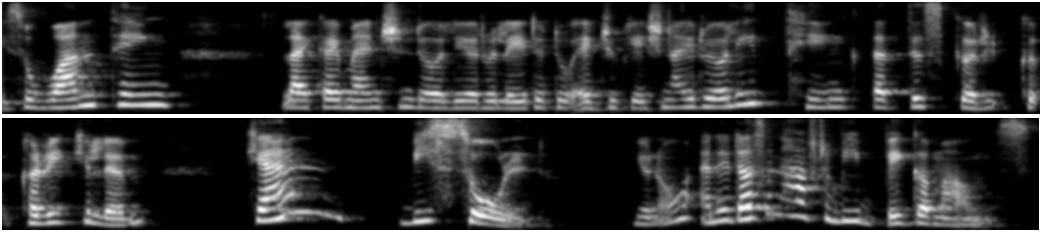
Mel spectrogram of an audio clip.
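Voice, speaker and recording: A woman's voice: medium pitch, darkish tone. A woman from India with an Indian accent, answering interview questions as an audio producer in a conversational, explanatory way, often adding "you know".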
